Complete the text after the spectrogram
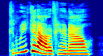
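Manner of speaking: ordinary delivery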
